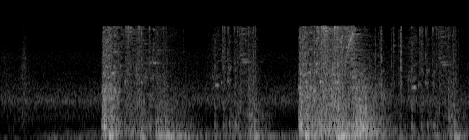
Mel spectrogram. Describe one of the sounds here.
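Metal traps clank loudly against a wall.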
